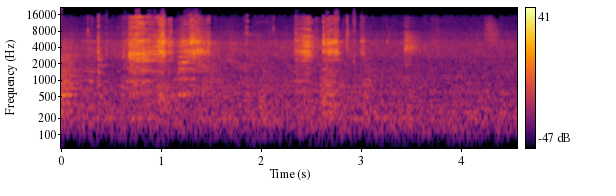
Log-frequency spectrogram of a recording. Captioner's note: spoon scraping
